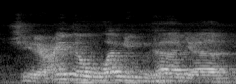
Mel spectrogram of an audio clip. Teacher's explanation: Ini adalah idgham bi gunnah. Mendengung.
